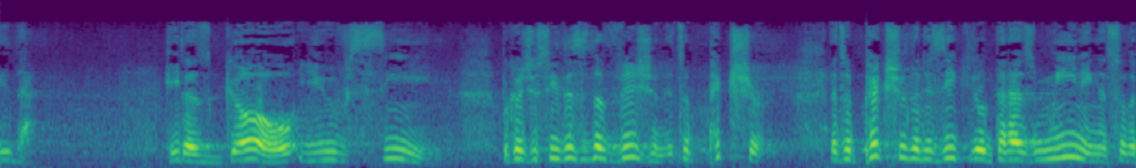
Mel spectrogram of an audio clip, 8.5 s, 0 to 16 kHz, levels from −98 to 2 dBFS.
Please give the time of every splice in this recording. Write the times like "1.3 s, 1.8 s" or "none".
1.4 s, 2.2 s, 7.4 s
